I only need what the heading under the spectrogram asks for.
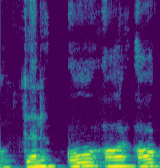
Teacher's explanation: ओ और औ का उच्चारण स्थान क्या है कंठोष्ठम है मतलब कंठ और ओष्ठ दोनों है।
